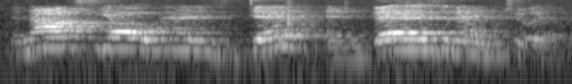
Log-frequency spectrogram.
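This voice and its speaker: A woman's voice: high voice, lively intonation, moderate pace, a bit bright, slight background noise. A woman playing a tart, accusing old lady from a care home in an amateur stage comedy, recorded at a distance in an echoey theatre. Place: large theatre stage, far camera.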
